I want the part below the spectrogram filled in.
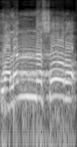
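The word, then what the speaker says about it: ولا النصارى: Cuman kita bacanya pakai eh kan alif lamnya syamsiyah tuh ya. Lamnya masuk ke nun. Walan nasara. Padahal itu tulisannya la wala annasara.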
